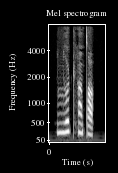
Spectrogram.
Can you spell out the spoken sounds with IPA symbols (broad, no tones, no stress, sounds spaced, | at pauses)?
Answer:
ʎ ʊ ʈʰ ĩ tˤ ə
